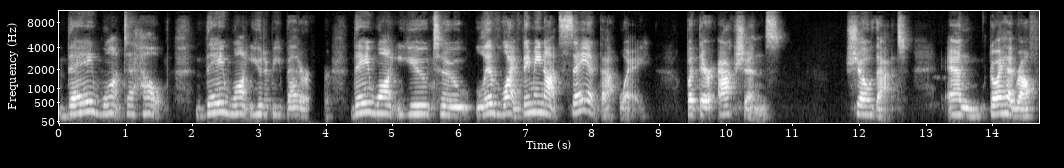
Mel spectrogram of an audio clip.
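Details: Adult woman speaking; typical speech.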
